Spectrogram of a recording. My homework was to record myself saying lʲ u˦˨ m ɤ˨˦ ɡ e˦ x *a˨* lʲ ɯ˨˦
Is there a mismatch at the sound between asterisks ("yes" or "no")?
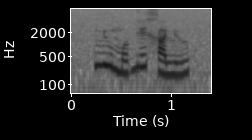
no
